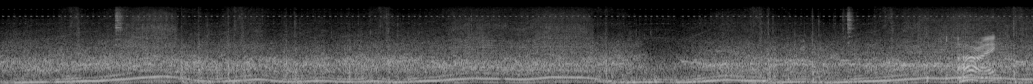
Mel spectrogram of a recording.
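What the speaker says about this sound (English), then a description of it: "It's just like immediately skidding. There's no grip on the tires whatsoever." Car tires squealing and skidding without grip in Forza Horizon 5, a wavering whine rising and falling over a steady engine roar through most of the stretch, with talk over it.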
